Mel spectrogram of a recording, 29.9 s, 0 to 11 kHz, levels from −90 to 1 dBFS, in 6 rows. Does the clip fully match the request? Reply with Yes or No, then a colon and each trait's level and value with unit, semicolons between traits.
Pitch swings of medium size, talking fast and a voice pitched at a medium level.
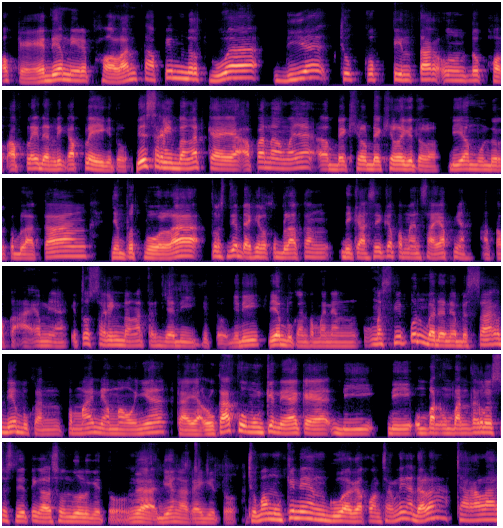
Yes: average, 4.8 semitones; fast, 195 wpm; medium, 145 Hz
